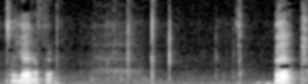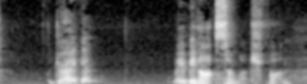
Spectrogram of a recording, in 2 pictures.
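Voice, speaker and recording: A woman's voice: mid-range voice, very animated, slow, sharp tone, husky. A woman librarian reading a story aloud expressively, breaking off to explain things in chatty asides.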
